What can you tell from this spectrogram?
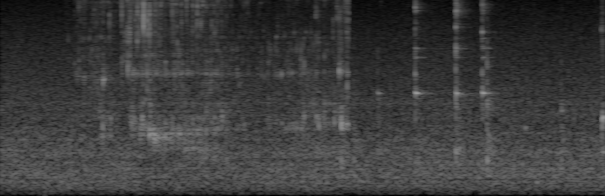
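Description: Warm water poured into a glass mug over spoonfuls of ginger honey, then a metal spoon stirring and clinking sharply against the glass three times.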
